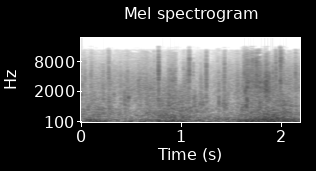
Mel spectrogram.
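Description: Heavy rain with a low rumble of thunder, growing louder.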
